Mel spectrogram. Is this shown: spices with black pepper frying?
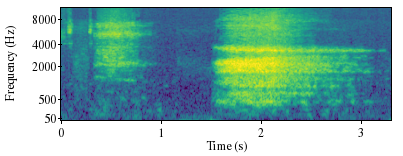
no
